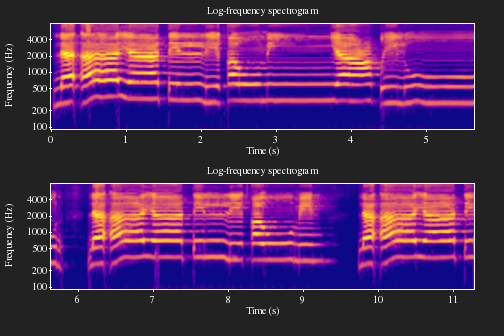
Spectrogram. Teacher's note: ادغام تام جو بغیر غنے کے ہوتا، تو یہاں پر رکاوٹ نہیں کرنا، جلدی پڑھ کر نکلیں گے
